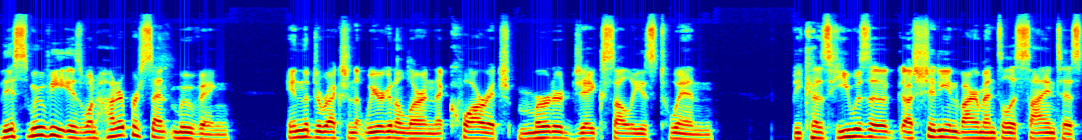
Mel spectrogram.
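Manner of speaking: ordinary delivery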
